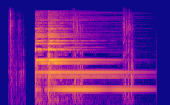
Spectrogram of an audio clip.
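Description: Notification-bell 'ding' sound effect of a subscribe-button animation: a single bell strike about half a second in, ringing and fading over about a second and a half. Short mouse-click sound effects come just before and near the end.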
